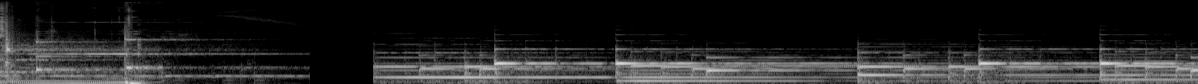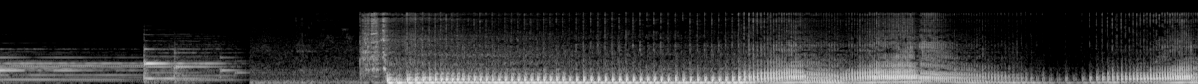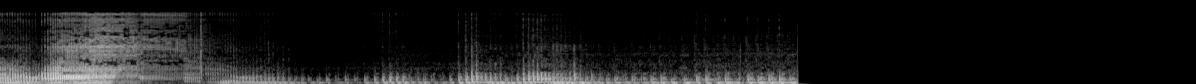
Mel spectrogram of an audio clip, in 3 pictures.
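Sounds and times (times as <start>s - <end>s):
motorcycle engine revving: 15.5s - 32.0s.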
